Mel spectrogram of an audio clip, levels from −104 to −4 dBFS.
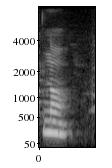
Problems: background sounds at intervals, background conversations at intervals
